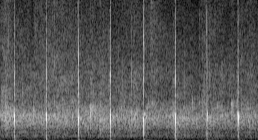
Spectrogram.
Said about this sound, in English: Could you give the Lord one more hand clap of praise?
